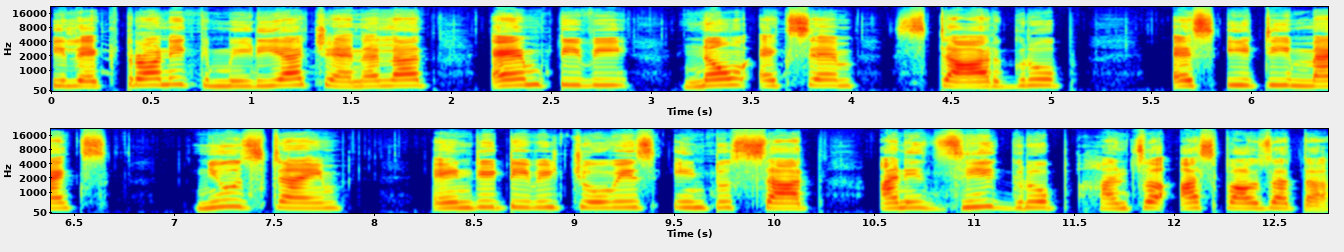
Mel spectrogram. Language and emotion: Goan Konkani, neutral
